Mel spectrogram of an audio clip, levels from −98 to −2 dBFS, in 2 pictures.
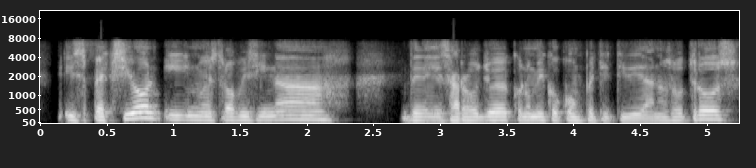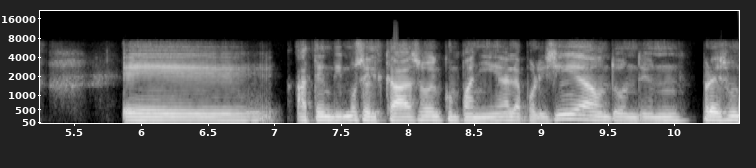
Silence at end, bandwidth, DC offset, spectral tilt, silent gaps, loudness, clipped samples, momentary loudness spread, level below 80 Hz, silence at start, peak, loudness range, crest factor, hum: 0 s; 7.6 kHz; under 0.1%; -6 dB/octave; none; -18 LUFS; under 0.1%; 8 LU; -54 dBFS; 0.2 s; 0 dBFS; 2 LU; 18 dB; none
